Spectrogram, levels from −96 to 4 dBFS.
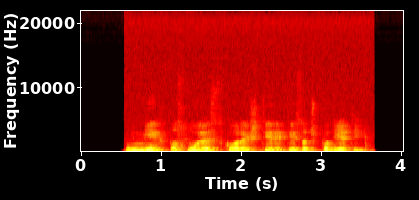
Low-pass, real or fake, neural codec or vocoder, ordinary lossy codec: none; fake; vocoder, 44.1 kHz, 128 mel bands every 512 samples, BigVGAN v2; none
